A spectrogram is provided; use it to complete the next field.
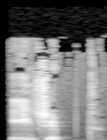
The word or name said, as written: ईजिप्ट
